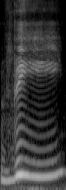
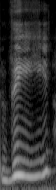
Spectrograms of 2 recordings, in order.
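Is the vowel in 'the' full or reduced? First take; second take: full; full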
